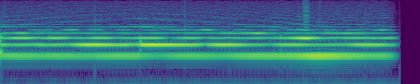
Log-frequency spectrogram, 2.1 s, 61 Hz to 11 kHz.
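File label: synth tone; E-Lab; X Static Goldmine 1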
